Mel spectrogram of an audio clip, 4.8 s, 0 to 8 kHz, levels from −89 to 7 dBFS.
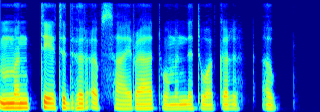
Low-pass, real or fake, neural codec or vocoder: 7.2 kHz; fake; codec, 16 kHz, 0.9 kbps, LongCat-Audio-Codec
